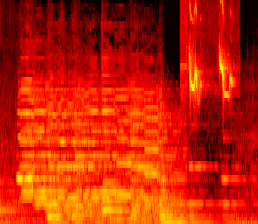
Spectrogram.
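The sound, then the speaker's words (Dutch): Two bright, metallic bearded reedling calls ring out near the end, fairly loud, over a steady humming background with no voices. “En ze hebben een, de mannetjes hebben een mooi grijs-blauw kopje. Ja, met die twee, uh, mooi. Met twee bakkerbaarden.”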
